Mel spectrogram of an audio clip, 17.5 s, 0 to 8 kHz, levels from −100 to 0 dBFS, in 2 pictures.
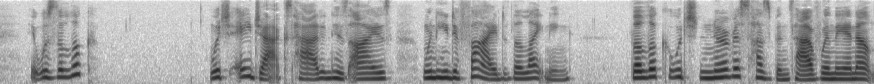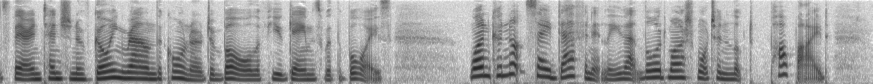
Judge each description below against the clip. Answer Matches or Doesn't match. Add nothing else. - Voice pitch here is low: Doesn't match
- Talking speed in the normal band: Matches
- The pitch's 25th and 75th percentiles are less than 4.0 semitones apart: Doesn't match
